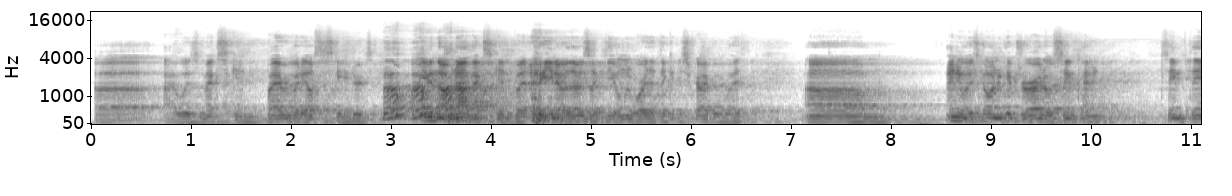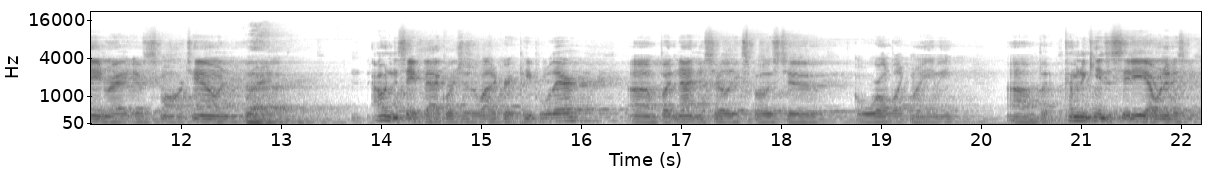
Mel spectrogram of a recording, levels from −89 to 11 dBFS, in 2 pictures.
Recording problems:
room echo; slight; dies away in 1.6 s
off-mic speech; somewhat distant

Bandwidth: 15 kHz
